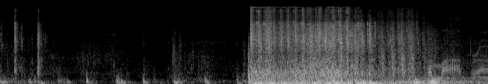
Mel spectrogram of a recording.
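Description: Gunfire in Modern Warfare II multiplayer: scattered individual shots and footsteps at first, then a sudden sustained roar of rapid automatic fire and noise filling the rest.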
